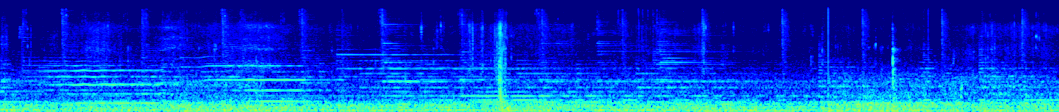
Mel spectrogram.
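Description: Background music: a melody of held notes over a steady low layer, with one sharp click about halfway through.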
